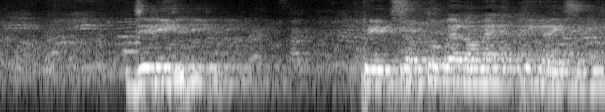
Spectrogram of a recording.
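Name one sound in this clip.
A young woman sings loudly through a microphone.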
